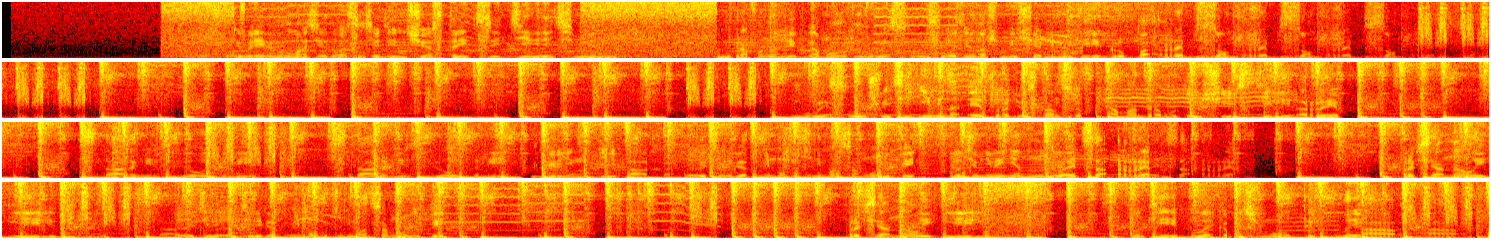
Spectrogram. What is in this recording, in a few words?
rap insert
